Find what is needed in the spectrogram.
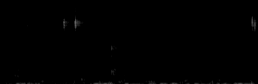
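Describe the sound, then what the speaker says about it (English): A single mouse click on an OK button in engineering software, a faint sharp tick with another soft click near the end against quiet background noise. "Click on OK."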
